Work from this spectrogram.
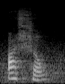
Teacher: A gente não fala o som do I quando pronuncia, quer seja rapidamente ou aí no dia a dia, por conta do sotaque esse I. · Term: semivogal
